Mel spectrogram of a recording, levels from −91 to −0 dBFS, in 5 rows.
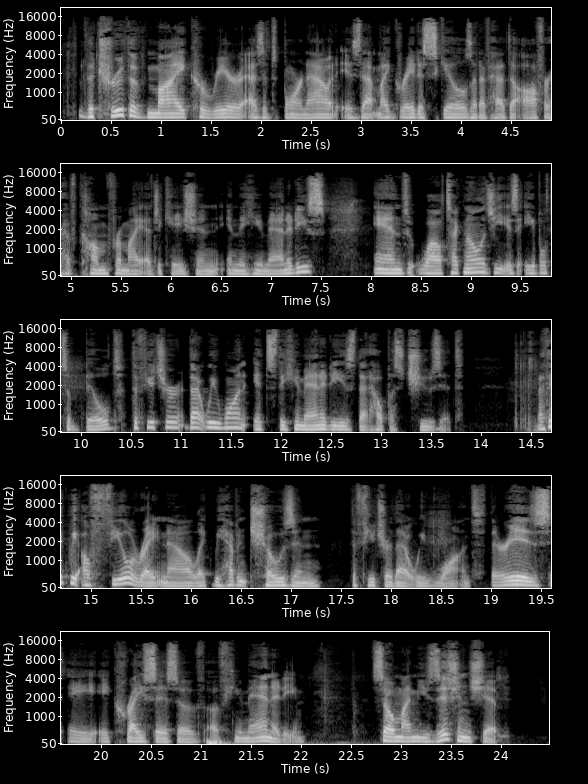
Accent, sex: American, male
